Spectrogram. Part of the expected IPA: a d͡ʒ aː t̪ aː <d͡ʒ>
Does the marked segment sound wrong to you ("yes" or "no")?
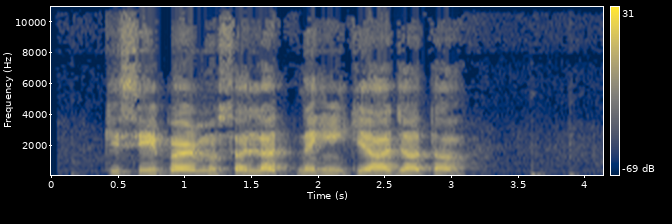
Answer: yes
